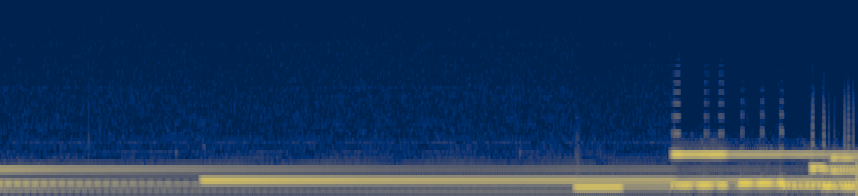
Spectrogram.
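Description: Slow electronic music made of pure, sine-like tones. A held chord fades away, then a new low note enters sharply about two seconds in and is held. A short lower note follows, and higher stepped notes join near the end.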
